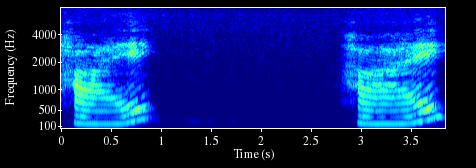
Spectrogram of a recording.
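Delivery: third tone on hai, falling then rising. Teaching the third tone in a video lesson, with a falling-rising tone. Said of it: "Can you hear me go down and up?".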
